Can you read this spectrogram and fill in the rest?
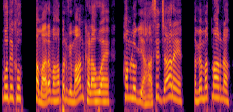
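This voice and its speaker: A man voicing a tiny, nervous magical dwarf from another world, pleading and earnest, in an animated moral story. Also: high-pitched, fairly quick, no echo, clean studio sound. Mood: frightened pleading.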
